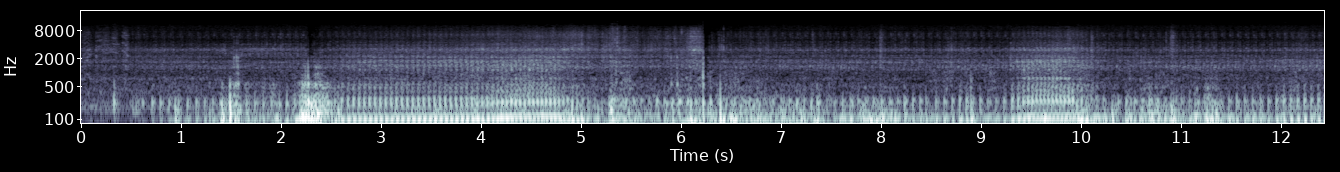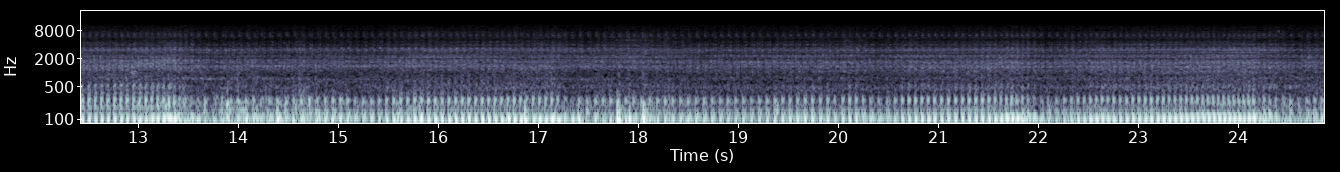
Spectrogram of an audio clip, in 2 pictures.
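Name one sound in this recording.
A motorcycle engine rumbles steadily as it rides along.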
